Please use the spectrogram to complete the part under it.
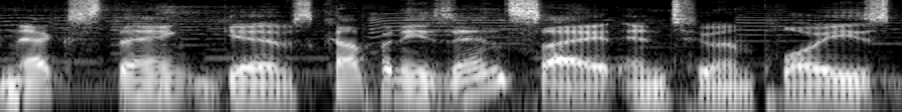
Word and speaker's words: Nexthink: This is NextThink. Did I say that right there? Guardian of Gotcha. – I think so.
